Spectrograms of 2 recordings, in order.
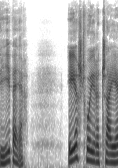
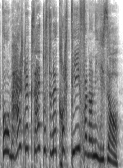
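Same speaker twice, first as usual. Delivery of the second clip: high, louder, fast angry quarrel; 13 semitones higher, 4 dB louder, faster than usual. Acted. Girls blaming each other after losing Janik, angry. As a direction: snap back at your friend. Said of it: "sagt Anisa hässig".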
